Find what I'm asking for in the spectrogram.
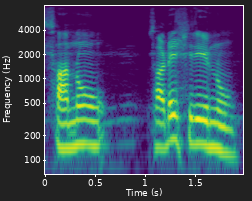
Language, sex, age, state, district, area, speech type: Punjabi, male, 60+, Punjab, Hoshiarpur, urban, spontaneous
